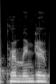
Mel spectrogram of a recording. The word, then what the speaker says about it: Parminder: Am I pronouncing your name right? Yes, you're Perminder Parhar. Yes. Hi, my name is uh Perinder Parhar.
